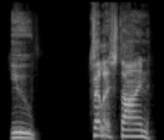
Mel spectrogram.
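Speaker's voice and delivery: high, loud shouted voice. Voicing a character approaching a creature to punch it: shouting. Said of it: "shouts out".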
